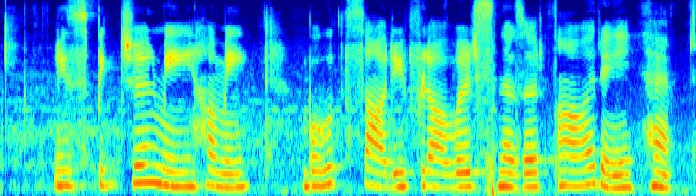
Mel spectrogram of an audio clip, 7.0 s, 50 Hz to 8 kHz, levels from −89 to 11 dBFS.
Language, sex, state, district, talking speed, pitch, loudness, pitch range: Hindi, female, Punjab, Fazilka, 95 wpm, 215 Hz, -15 LUFS, 205-230 Hz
